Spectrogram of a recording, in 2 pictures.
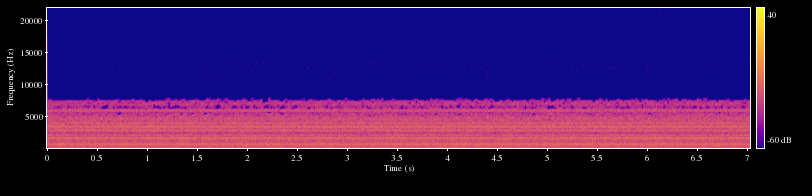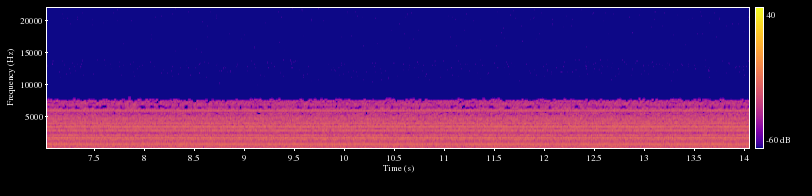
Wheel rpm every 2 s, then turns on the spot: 0, 0, 0, 0, 0, 0, 0.
none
